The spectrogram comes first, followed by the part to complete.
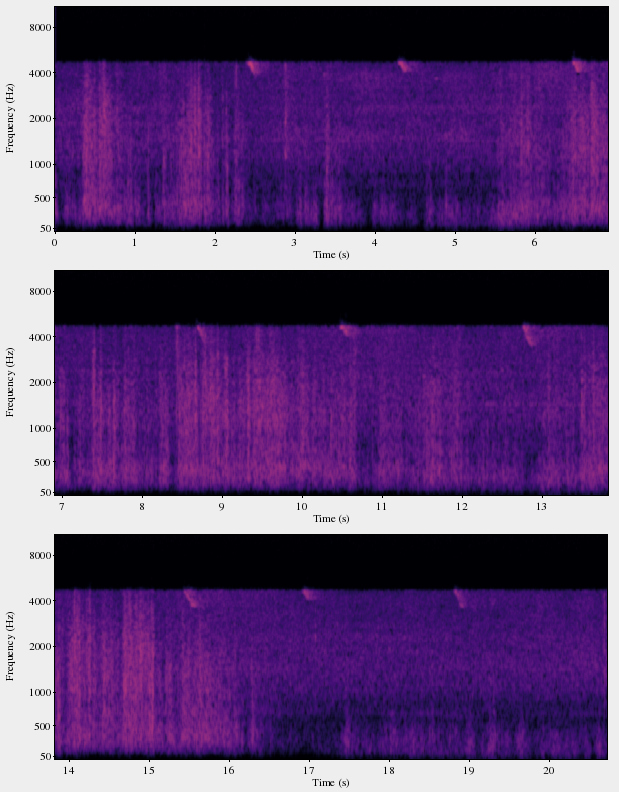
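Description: Wind buffeting the microphone outdoors, in uneven gusts that ease off for a couple of seconds near the end. A faint short high chirp repeats about every two seconds.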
